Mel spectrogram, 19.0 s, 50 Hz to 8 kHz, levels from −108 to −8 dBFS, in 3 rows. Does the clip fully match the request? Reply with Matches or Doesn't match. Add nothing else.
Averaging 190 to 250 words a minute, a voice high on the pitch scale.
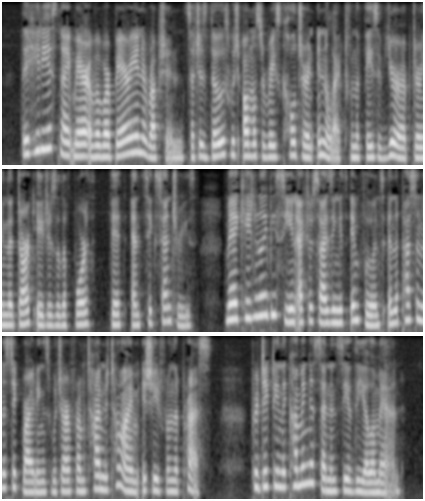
Matches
